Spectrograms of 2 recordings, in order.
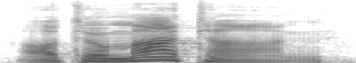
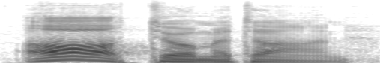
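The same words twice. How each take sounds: First: The stress is on the third syllable. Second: The stress is on the first syllable.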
